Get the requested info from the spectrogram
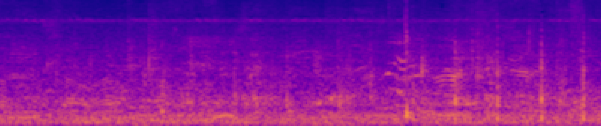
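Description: Scattered background voices of spectators and players talking and calling out, none close. There are a few short sharp clicks near the end.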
